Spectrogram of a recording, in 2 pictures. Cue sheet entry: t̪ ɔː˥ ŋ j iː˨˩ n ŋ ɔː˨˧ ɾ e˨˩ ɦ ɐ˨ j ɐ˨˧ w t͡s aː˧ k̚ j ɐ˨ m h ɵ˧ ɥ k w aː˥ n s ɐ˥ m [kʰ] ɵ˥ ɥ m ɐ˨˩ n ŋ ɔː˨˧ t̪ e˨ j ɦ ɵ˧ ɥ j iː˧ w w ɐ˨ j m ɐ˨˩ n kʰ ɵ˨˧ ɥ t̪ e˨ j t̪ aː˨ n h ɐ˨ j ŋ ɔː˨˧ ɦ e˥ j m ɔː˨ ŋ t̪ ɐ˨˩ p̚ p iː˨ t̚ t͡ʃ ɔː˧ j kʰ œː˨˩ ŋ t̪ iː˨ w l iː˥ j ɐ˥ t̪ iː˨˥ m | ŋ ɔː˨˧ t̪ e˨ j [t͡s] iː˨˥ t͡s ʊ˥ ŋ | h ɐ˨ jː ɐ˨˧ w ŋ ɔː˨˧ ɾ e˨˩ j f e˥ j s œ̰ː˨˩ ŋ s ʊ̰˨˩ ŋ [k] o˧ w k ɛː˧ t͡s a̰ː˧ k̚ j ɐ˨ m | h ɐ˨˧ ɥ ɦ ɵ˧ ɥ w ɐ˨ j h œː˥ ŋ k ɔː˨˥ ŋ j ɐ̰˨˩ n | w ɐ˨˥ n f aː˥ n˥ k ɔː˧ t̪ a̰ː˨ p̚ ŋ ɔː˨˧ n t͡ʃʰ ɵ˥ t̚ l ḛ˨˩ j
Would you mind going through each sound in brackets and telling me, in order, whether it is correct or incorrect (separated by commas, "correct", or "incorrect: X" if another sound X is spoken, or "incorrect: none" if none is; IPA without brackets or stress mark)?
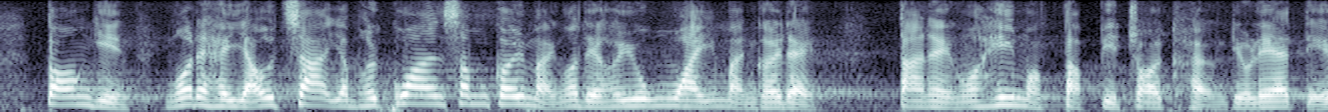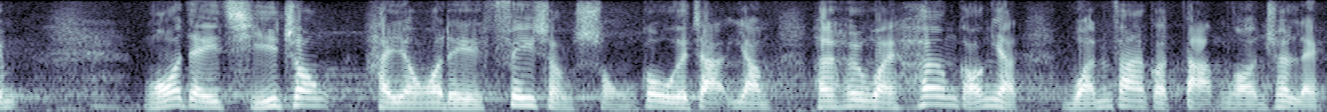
incorrect: k, incorrect: t͡sʰ, correct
